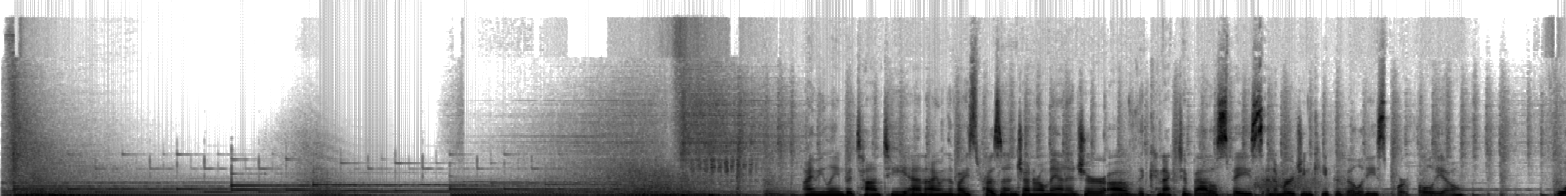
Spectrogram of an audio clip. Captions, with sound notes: (air whooshing) (tense music) (epic music) - I'm Elaine Bitonti, and I'm the vice president, general manager of the Connected Battle Space and Emerging Capabilities portfolio.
